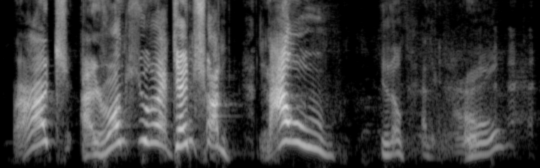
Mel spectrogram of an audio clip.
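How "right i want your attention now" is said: put-on German accent, very loud and high. Speaker retells giving orders as a young child, in a german accent. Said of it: "I was doing uh, German accent".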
